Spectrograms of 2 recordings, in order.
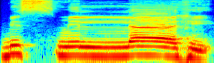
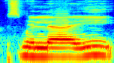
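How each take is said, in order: First: The final 'hi' is pronounced clearly and fully. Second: The final 'hi' is pronounced weakly and indistinctly. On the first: The speaker calls it right. "ഹി എന്ന് തന്നെ പറയണം" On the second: The speaker calls it wrong. "എന്നാവരുത്"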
